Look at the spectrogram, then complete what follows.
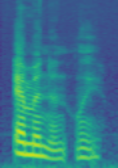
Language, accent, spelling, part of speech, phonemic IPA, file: English, US, eminently, adverb, /ˈɛmɪnəntli/, En-us-eminently.ogg
- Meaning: 1. In an eminent or prominent manner 2. To a great degree; notably; highly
